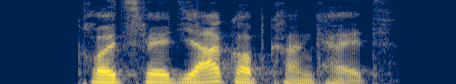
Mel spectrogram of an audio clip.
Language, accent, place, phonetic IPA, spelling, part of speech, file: German, Germany, Berlin, [ˌkʁɔɪ̯t͡sfɛltˈjaːkɔpˌkʁaŋkhaɪ̯t], Creutzfeldt-Jakob-Krankheit, noun, De-Creutzfeldt-Jakob-Krankheit.ogg
- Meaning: Creutzfeldt-Jakob disease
